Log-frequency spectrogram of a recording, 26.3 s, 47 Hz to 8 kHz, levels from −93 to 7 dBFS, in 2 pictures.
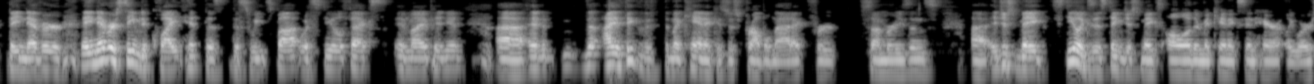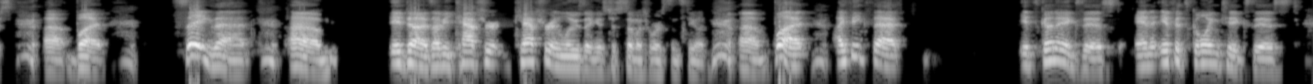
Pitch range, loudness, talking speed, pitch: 115-190 Hz, -17 LUFS, 185 wpm, 150 Hz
